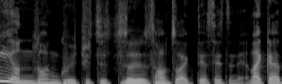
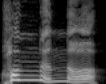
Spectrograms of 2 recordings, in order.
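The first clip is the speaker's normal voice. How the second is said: high, dipping imitation of Korean; put-on Korean intonation; mock Korean sounds; 8 semitones higher, 4 dB louder, faster than usual. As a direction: exaggerate a Korean tune, voice pitched up. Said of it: "the Korean sound always has a little dip".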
